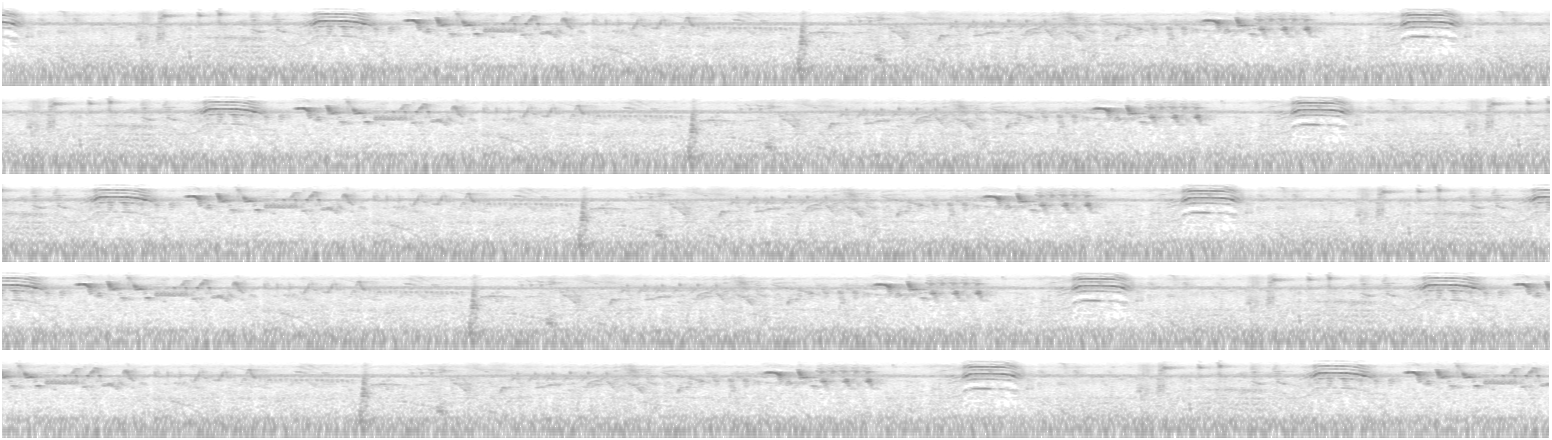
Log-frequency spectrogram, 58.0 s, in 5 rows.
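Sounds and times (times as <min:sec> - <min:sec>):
high whistled bird calls: 0:10.4 - 0:11.1, 0:13.0 - 0:21.8, 0:23.8 - 0:32.6, 0:34.6 - 0:42.2, 0:42.8 - 0:43.4, 0:45.4 - 0:54.2.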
